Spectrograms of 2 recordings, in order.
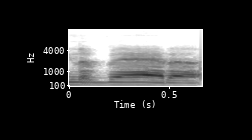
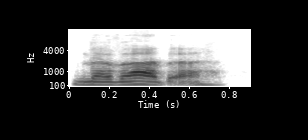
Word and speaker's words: Nevada: I say Nevada because it's a Spanish word, Nevada. So, yeah, it's a Spanish word. It means snowy, Nevada.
